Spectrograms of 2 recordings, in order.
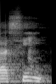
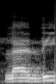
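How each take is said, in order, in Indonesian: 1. Konsonan tengah terdengar seperti s. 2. Konsonan tengah terdengar seperti d. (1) "jangan lasi" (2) "Ladi, jangan lasi"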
